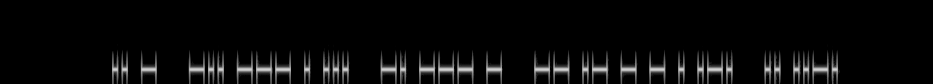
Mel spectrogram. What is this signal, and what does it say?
Morse code, heard as a keyed tone, about 25 wpm, 700 Hz. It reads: IT DOES NOT MATTER IF
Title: Sets of 5 Words Encore 25wpm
